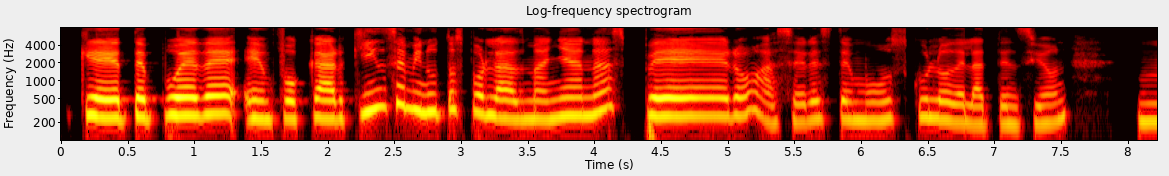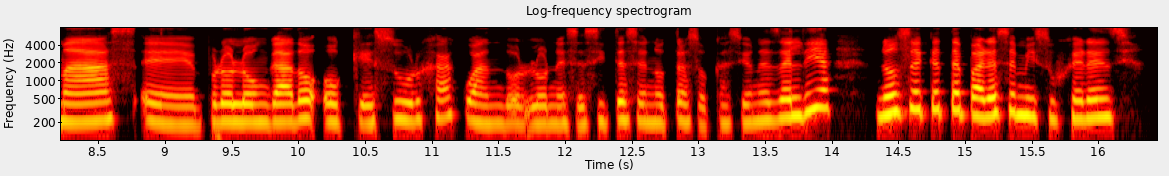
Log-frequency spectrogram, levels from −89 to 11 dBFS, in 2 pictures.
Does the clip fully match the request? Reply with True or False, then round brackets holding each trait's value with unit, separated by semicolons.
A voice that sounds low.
False (230 Hz)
